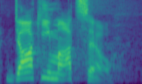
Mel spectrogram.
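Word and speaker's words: dokimazo (δοκιμάζω): And it's called, the way it's pronounced is dokimazo. Dokimazo.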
